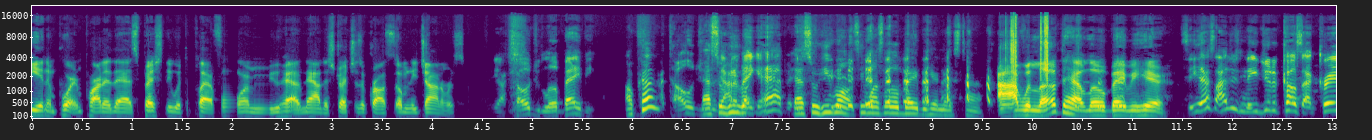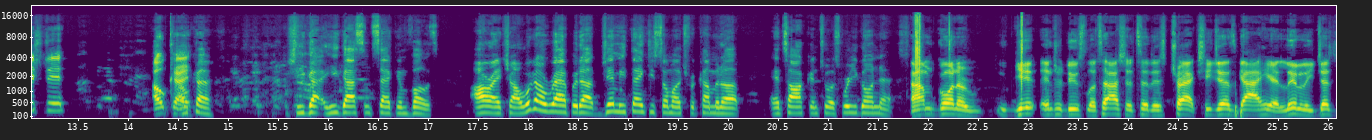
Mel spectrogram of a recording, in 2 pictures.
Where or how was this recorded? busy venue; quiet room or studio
busy venue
